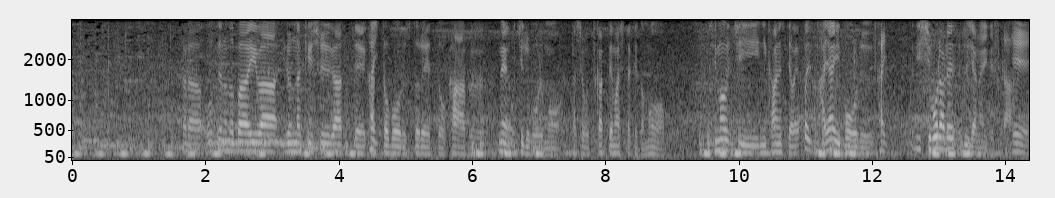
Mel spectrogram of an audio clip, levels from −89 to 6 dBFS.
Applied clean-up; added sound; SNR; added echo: none; none; none; none.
